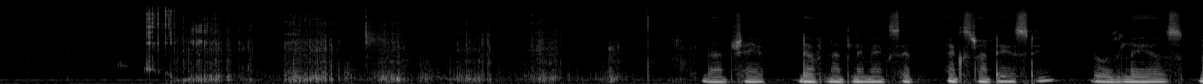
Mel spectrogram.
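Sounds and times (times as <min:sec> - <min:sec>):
chewing crunches: 0:00.6 - 0:07.0
person crunching corn snack: 0:00.6 - 0:07.0.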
